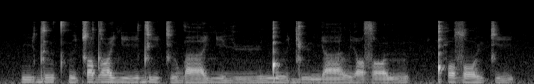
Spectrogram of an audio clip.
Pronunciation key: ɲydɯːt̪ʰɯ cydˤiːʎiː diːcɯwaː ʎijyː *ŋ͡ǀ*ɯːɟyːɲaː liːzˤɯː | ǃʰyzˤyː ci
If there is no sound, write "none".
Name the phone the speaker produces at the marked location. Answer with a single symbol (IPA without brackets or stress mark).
ŋ͡ǃ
